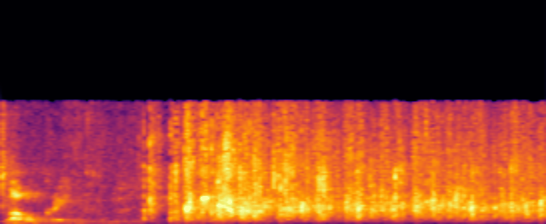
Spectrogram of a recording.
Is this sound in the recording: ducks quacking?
no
